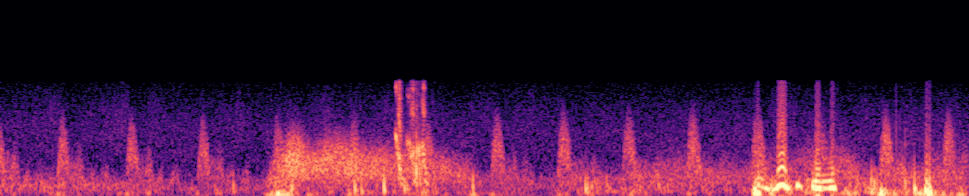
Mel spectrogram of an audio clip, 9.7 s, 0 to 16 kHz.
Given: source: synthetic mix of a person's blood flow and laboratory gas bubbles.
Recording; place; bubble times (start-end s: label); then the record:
Doppler ultrasound of blood flow; subclavian vein
3.93-4.30 s: bubbles
From the record:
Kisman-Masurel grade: 122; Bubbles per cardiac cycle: 1 to 2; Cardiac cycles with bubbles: 10 to 50%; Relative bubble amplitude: moderate (0.250 to 0.450); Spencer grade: 2 (many but less than half of the cardiac periods contain bubble signals, singularly or in groups); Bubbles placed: anywhere in the cardiac cycle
